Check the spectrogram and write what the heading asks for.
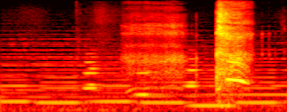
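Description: A little girl sneezing: a breathy intake about a second in, then one short, sharp sneeze near the end. Soft background music with held notes plays under it.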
